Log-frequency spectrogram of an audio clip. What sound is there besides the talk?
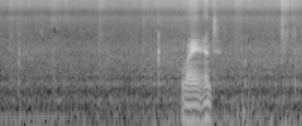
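honey bee swarm buzzing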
